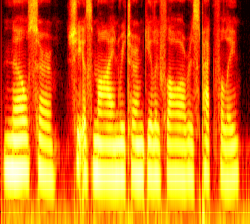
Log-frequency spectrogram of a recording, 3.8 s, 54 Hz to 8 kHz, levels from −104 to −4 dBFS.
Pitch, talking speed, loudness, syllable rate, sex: 160 Hz, 130 wpm, -18 LUFS, 4.8 syllables/s, female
